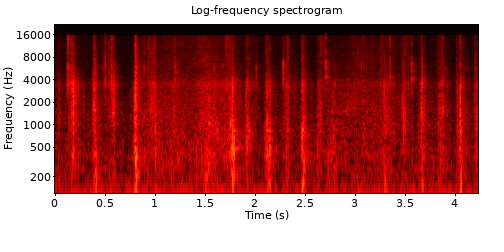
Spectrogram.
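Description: Fingertips and a palm quickly rub, grip and tap the chest and sleeve of a worn black leather jacket. The result is a rapid series of short, bright creaks, scuffs and taps over soft rustling, with little low end and almost no ring.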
